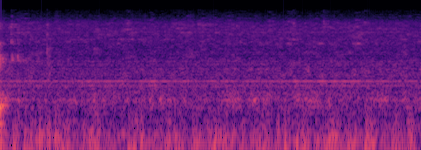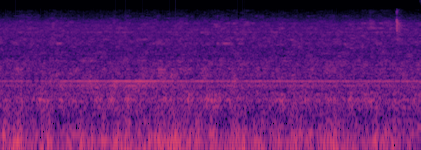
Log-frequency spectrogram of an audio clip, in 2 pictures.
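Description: Quiet room tone: a steady low rumble with a faint steady high whine, and no distinct handling sounds.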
